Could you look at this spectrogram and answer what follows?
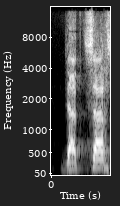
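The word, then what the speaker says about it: יצר: hermanos en en hebreo que se llama yazar yatsar se escribe y a t s a r yaxar Y esa palabra significa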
